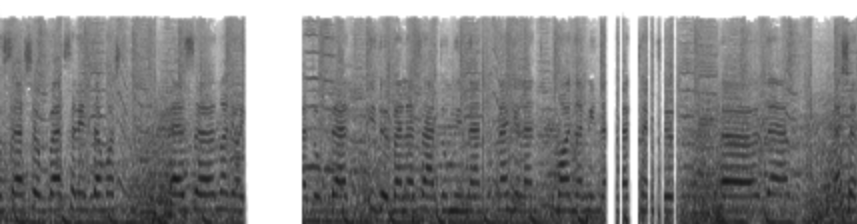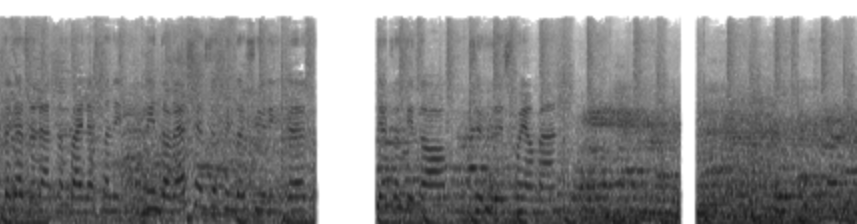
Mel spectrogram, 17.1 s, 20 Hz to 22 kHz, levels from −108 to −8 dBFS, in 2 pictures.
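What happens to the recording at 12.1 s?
A digital broadcast dropout: the receiver lost good frames and muted, fading the sound out within 8 ms to silence from 11.72 to 12.34 s.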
